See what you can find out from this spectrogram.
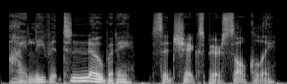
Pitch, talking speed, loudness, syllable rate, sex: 110 Hz, 165 wpm, -19 LUFS, 6.4 syllables/s, male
